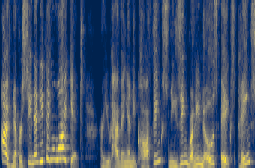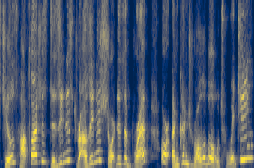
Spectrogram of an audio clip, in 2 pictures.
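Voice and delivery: fast doctor listing symptoms; rattled-off checklist. Acted. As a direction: rush through the list.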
